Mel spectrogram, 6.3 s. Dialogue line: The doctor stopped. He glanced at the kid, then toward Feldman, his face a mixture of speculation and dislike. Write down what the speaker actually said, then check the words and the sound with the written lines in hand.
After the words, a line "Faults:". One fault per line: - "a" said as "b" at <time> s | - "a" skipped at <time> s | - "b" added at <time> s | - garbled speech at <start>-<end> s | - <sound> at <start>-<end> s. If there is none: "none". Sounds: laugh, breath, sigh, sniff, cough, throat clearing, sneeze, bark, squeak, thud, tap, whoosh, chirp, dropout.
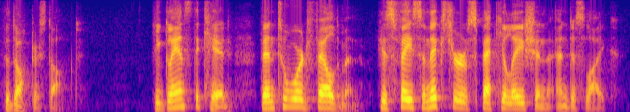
The doctor stopped. He glanced the kid, then toward Feldman, his face a mixture of speculation and dislike.
Faults:
- "at" skipped at 1.9 s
